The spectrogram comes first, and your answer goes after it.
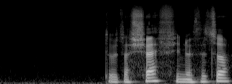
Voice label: "sieff", Welsh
